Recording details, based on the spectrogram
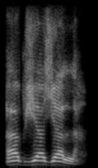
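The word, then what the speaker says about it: Abya Yala: les vuelvo a repetir Aby Yala Cómo se escribe Pues con y de yoyo en ambas tal como se escucha abala con y de yoyo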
